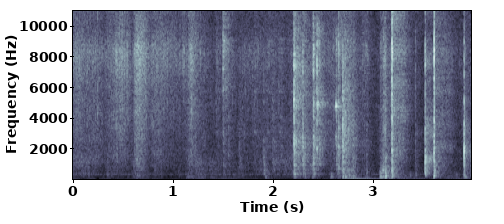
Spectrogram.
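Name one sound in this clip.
A plastic lid snaps shut.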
